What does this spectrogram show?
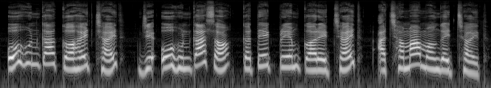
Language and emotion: Maithili, neutral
